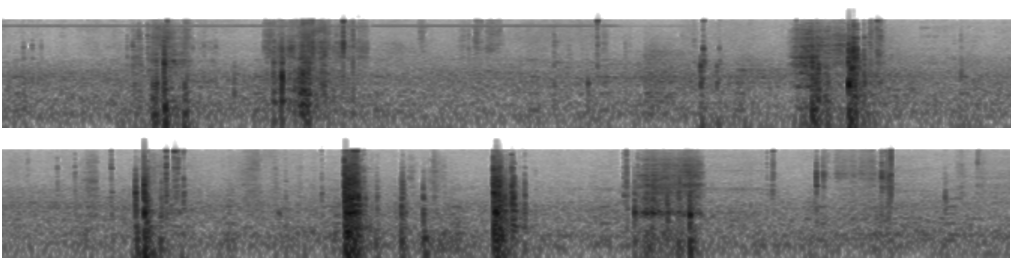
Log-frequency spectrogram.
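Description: Metal parts of an old sewing machine click and clack as a hand works them.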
